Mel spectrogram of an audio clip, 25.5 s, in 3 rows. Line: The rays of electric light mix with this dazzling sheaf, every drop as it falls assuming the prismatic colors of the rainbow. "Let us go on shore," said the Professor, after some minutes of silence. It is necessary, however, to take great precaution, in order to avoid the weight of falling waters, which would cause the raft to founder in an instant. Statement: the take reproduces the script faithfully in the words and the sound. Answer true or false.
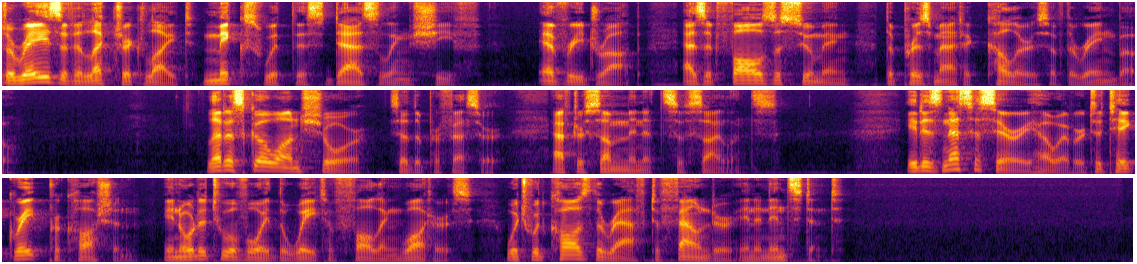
true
